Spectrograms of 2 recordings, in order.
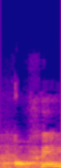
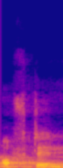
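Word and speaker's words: often: আচ্ছা, অফেন বা অফটেন তোমরা যেভাবে উচ্চারণ করো সেটাই সঠিক আছে, অফেন বা অফটেন।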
